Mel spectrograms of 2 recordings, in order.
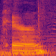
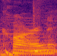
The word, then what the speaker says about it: Karn: Some of them I do not understand why they were commented, like how I mispronounced Cairn. I've been told that it's pronounced Karn and that it's insane and cringe that I do not pronounce it right.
